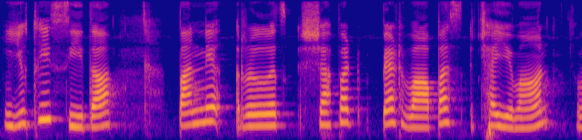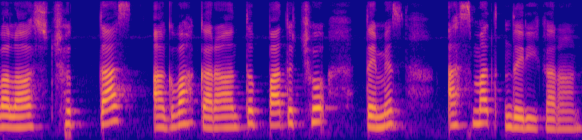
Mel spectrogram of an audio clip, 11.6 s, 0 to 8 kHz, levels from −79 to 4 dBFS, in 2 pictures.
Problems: none marked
